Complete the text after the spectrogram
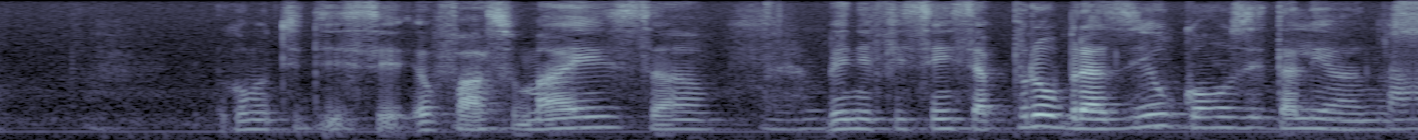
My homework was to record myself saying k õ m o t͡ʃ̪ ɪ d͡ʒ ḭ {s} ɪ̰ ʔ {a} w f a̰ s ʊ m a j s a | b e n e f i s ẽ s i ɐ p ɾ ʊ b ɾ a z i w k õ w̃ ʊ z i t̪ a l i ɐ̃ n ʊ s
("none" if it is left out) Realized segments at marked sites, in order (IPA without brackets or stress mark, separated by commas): s, e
